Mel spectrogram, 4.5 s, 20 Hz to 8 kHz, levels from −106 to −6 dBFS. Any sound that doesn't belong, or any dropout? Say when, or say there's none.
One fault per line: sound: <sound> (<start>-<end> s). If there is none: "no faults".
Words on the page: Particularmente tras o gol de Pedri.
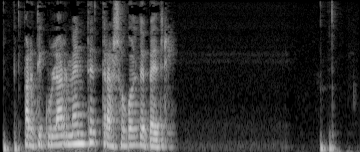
no faults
